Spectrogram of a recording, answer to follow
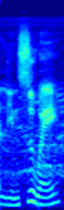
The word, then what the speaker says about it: Lin Siwei: And next we have Zhouwen Lim Siwei, or Lin Siwei, as his name is pronounced in Mandarin.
